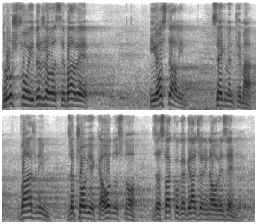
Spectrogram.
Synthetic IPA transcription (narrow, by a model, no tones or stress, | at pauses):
d̪ɾuːʃt̪ʋo̞id̪r̩ʒaʋase̞baʋe | io̞st̪aːlimseɡme̞nt̪ima̰ | ʋaːʒnim | zat͡ʃo̞ʋje̞kaod̪no̞sno̞ | zasʋako̞ɡaɡɾad͡ʑaninao̞ʋe̞zemʎḛ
